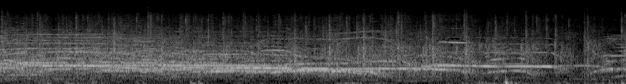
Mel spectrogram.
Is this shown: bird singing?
no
